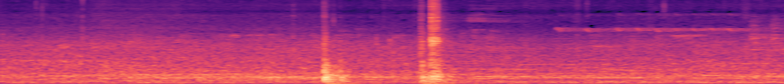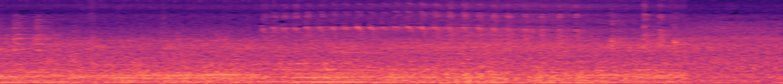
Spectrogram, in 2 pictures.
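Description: Two sharp knocks less than a second apart, about two seconds in, over steady low background noise inside a car's cabin.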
